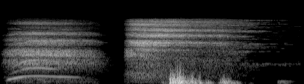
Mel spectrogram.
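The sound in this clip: A person takes deep breaths during a guided breathing exercise: two long, breathy sounds separated by a short silence, the first carrying a faint voiced hum and the second rougher with some low rasp, fairly loud and without speech.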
